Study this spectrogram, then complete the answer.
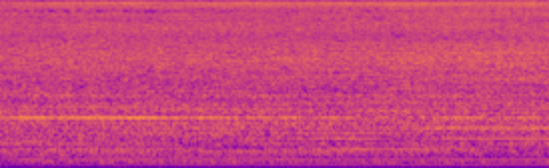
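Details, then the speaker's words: AC/DC air compressor running: loud, steady hiss and hum with a few fixed tones, no knocks or surges; quite loud but running evenly and normally. "But here we go with this compressor. AC/DC gives you a chance to hear what it sounds like. Quite loud."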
